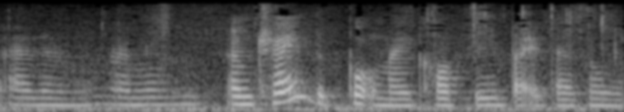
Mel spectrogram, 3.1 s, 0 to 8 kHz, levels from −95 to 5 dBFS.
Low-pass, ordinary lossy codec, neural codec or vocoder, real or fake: 7.2 kHz; MP3, 32 kbps; codec, 44.1 kHz, 7.8 kbps, DAC; fake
